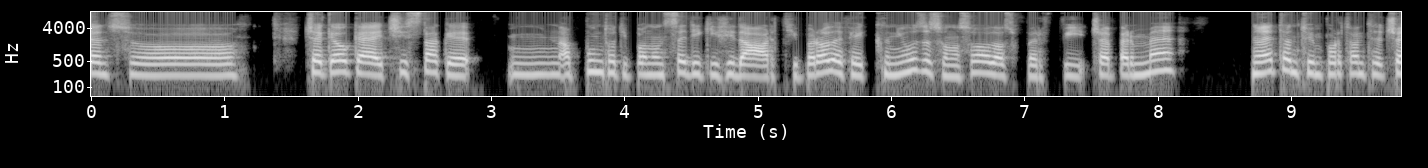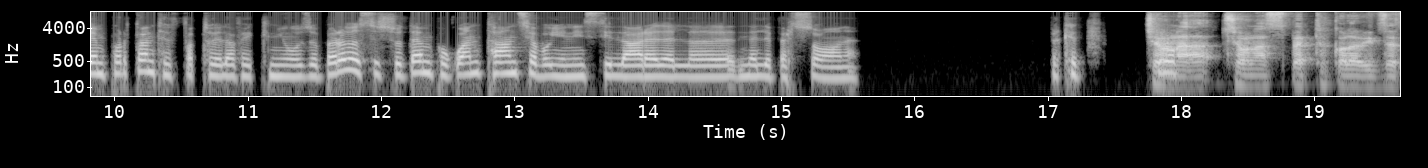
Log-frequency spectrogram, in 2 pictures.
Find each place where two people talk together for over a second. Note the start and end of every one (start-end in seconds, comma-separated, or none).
none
